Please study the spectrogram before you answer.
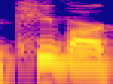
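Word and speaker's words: Chebar: But he mentions during that description that he was at the Kivar Canal. It's spelled C-H-E-B-A-R, but it's Kivar Canal.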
